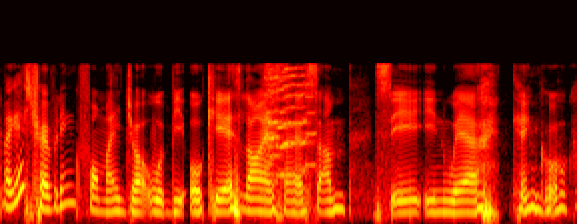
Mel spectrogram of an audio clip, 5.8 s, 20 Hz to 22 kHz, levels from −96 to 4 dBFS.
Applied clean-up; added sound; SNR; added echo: none; Squeak; 5 dB; none.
